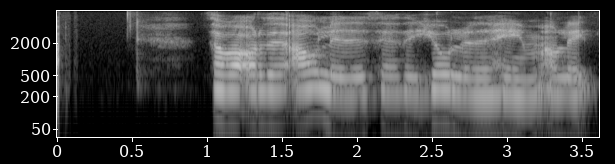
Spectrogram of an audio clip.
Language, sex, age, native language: Icelandic, female, 13, Filipino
